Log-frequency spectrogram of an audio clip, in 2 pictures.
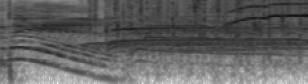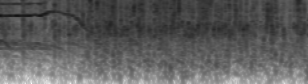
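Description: A parade crowd at an afternoon band parade cheers and applauds continuously, with whoops and whistles rising over a dense wash of clapping throughout.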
